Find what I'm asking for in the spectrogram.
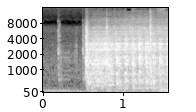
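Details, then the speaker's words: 1998 Ford Explorer, first start after replacing the belt tensioner: quick crank, fires cleanly and settles to even idle, no knocks or squeals; healthy start, car back on the road. "And just like that, I got my car running again. I'm back on the road."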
